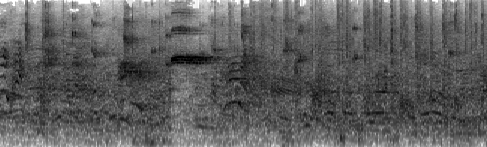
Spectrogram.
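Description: Indoor basketball game on a hardwood court: the ball bouncing, sneakers squeaking, and voices from the bench and stands. A referee's whistle blows once, briefly, about two and a half seconds in.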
